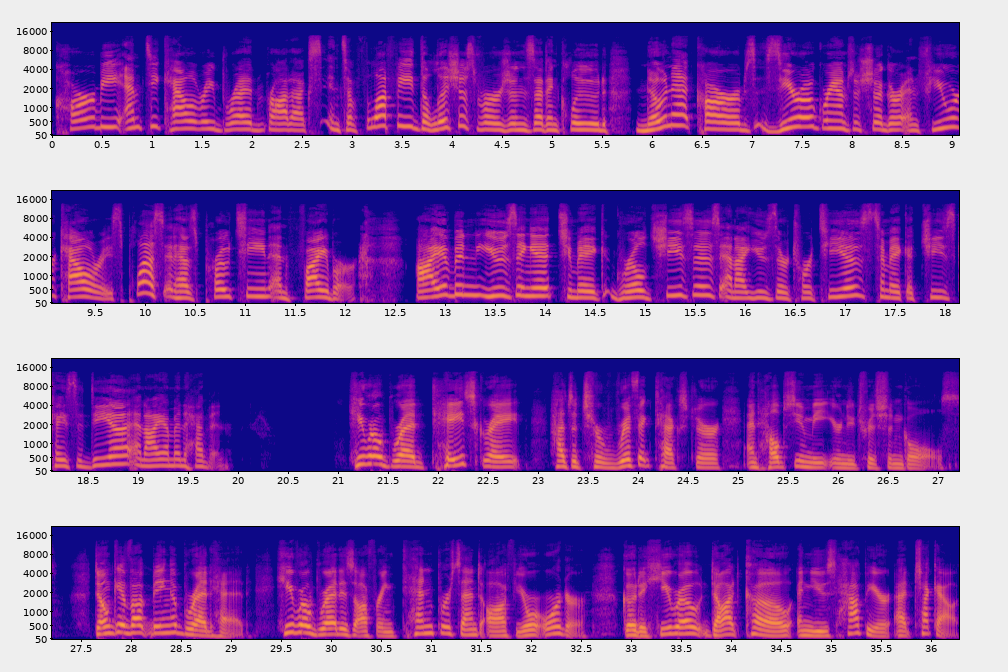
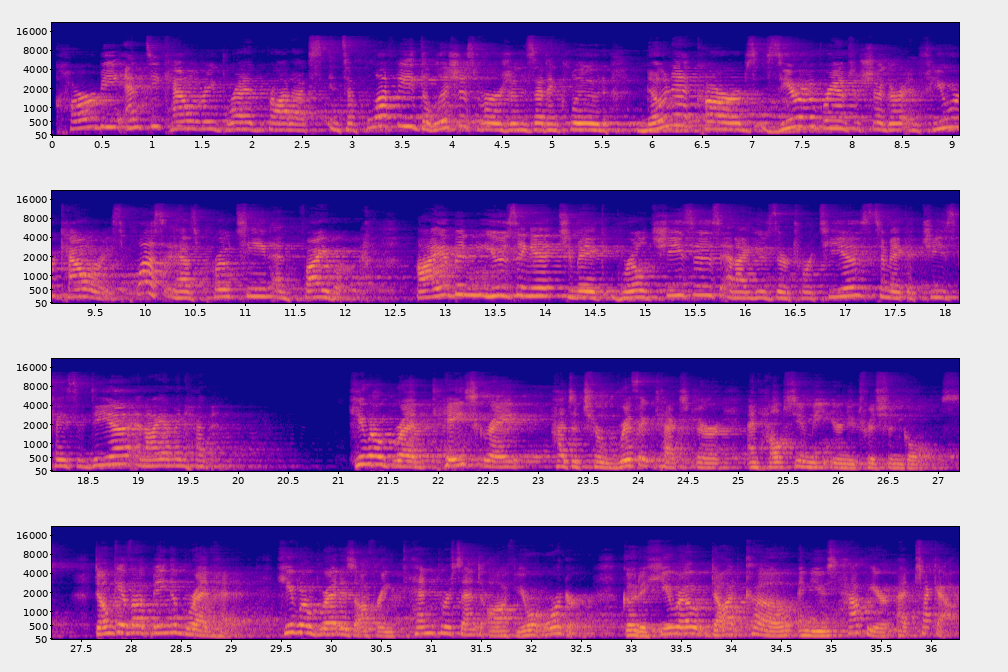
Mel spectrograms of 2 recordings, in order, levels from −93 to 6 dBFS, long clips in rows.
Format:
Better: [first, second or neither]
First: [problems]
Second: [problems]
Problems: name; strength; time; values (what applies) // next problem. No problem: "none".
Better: first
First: none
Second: room echo; slight; dies away in 1.6 s // off-mic speech; somewhat distant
